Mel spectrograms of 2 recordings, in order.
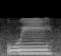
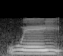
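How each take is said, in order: First: No e sound is heard in the middle. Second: A clear e sound is heard in the middle. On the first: "에를 생략하고 우이라고 발음하셔도 됩니다" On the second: "우를 발음하고 에를 발음하고 이를 발음해서요"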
